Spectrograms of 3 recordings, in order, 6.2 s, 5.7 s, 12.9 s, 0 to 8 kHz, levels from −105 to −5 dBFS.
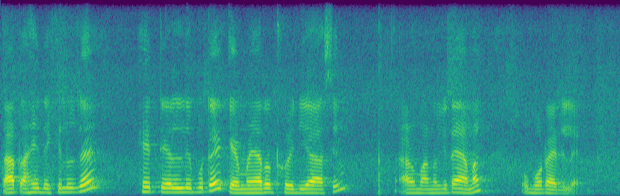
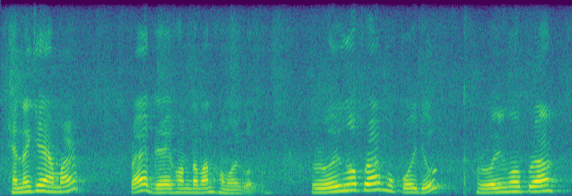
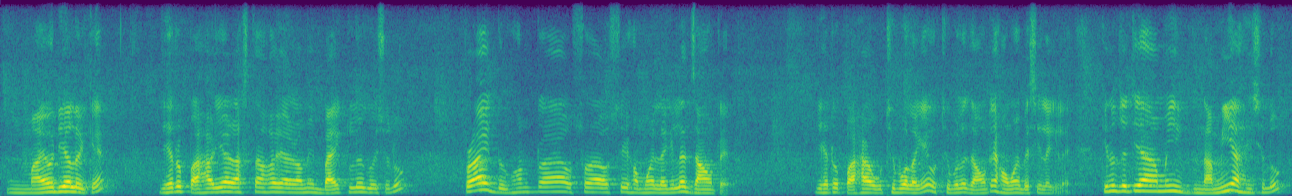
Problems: constant background noise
